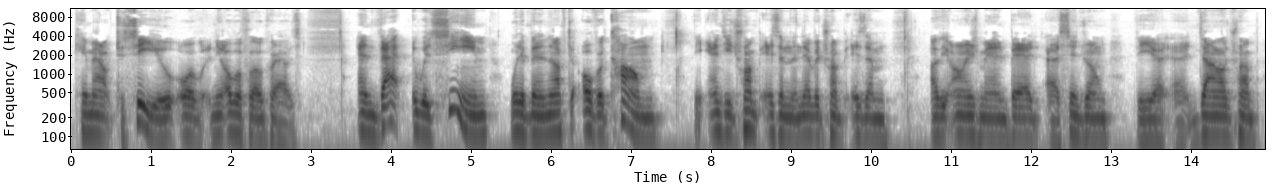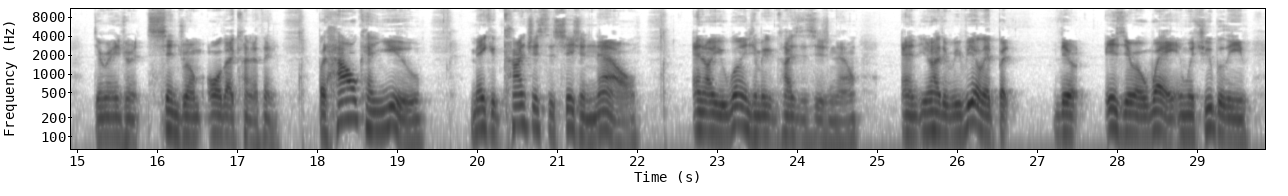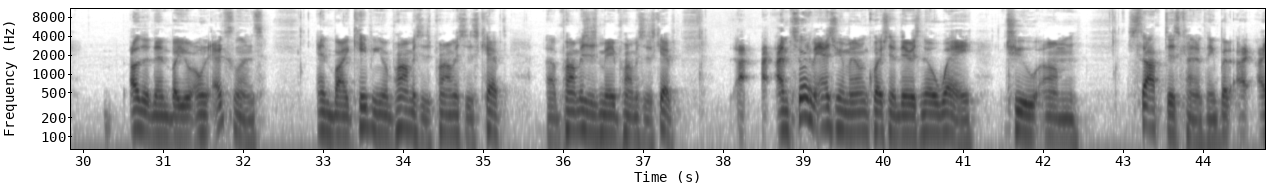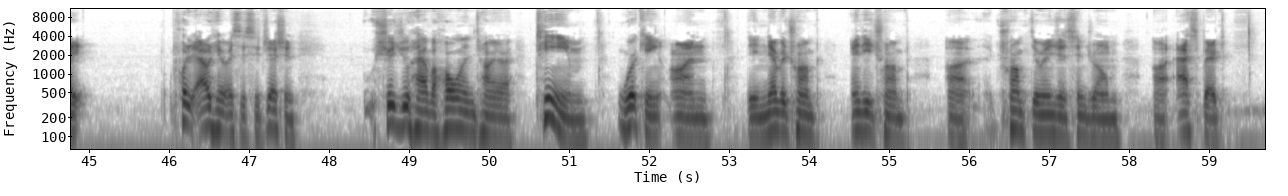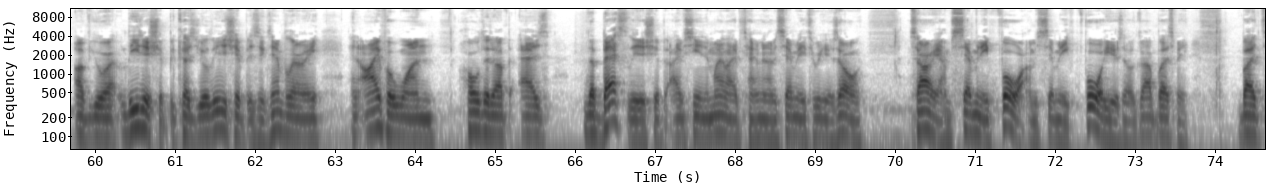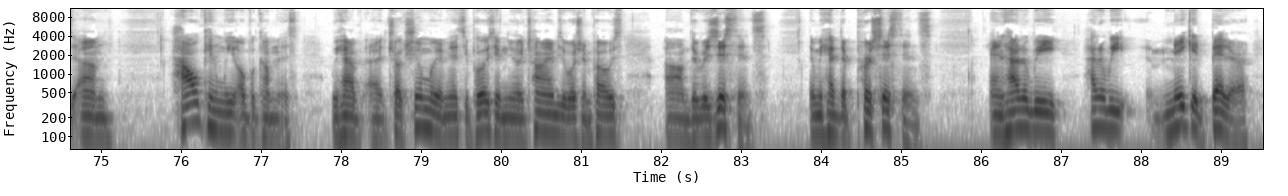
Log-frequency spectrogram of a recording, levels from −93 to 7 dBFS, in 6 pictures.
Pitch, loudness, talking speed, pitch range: 105 Hz, -21 LUFS, 155 wpm, 95-115 Hz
